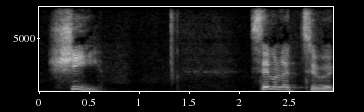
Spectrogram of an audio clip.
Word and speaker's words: Ski: Exception I know of is she meaning ski but is pronounced she similar to a g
